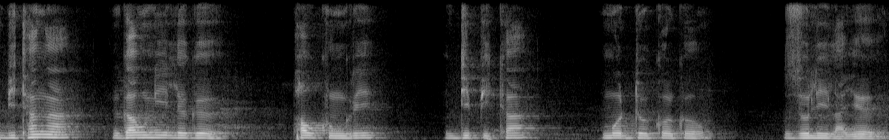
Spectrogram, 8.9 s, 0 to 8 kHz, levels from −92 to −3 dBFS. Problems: none marked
